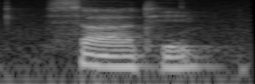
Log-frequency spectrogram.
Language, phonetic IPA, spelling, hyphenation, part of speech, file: Georgian, [säätʰi], საათი, სა‧ა‧თი, noun, Ka-საათი.ogg
- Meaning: 1. hour 2. clock, watch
